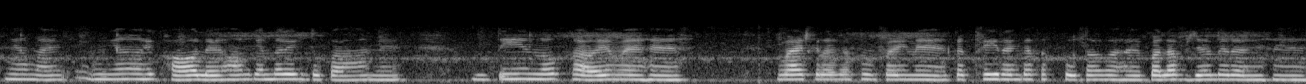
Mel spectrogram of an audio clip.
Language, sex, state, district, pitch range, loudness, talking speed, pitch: Hindi, male, Bihar, Gopalganj, 210-230 Hz, -16 LUFS, 135 wpm, 220 Hz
